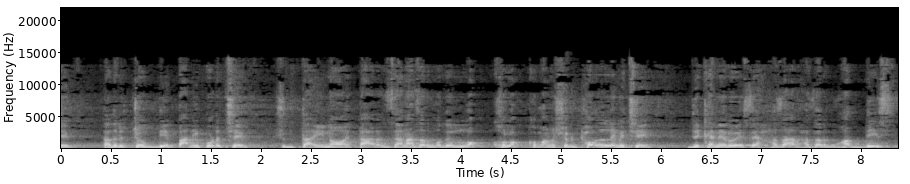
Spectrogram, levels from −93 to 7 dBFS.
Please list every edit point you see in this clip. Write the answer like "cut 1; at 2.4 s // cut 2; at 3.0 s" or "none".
none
